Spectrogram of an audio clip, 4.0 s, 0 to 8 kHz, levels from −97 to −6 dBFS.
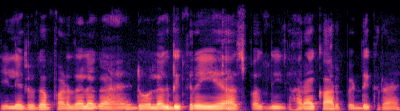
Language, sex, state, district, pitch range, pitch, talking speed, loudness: Urdu, male, Bihar, Saharsa, 105-110 Hz, 105 Hz, 240 wpm, -18 LUFS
